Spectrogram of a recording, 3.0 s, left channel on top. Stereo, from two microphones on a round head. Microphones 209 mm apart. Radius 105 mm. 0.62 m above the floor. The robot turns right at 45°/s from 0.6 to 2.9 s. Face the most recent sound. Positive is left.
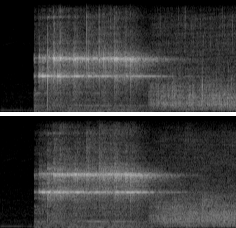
turn(degrees=120)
